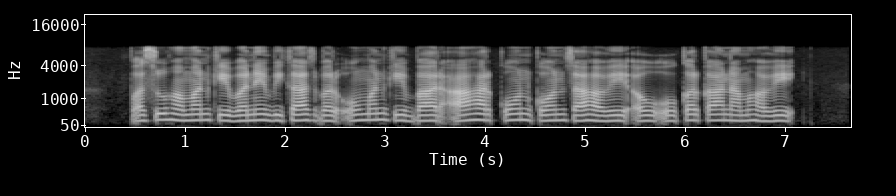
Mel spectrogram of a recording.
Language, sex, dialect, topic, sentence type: Chhattisgarhi, female, Eastern, agriculture, question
